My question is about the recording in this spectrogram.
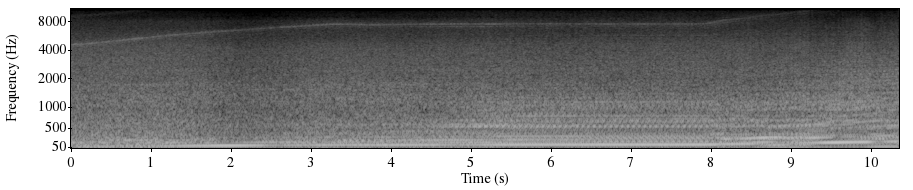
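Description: Holden VE SS ute's L98 V8 running on a roller chassis dyno through race exhaust pipes, with a high whine that climbs in pitch over the first few seconds and then holds steady. Near the end the engine note and the whine rise together as the revs climb in a power run.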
